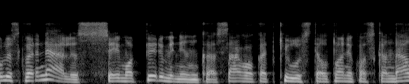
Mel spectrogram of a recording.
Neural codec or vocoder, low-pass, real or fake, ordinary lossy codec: codec, 16 kHz, 8 kbps, FreqCodec, smaller model; 7.2 kHz; fake; MP3, 96 kbps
